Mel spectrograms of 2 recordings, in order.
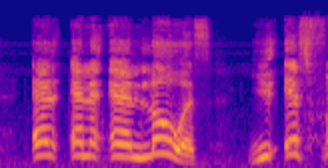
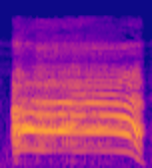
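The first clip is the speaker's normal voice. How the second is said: yell out the window; 9 semitones higher than usual. Shown as a demonstration. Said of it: "Roll your window down and be like".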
